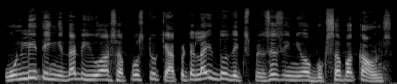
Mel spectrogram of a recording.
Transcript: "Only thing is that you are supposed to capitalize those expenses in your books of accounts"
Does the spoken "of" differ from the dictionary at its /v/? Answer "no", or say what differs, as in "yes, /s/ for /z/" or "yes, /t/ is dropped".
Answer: yes, /p/ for /v/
